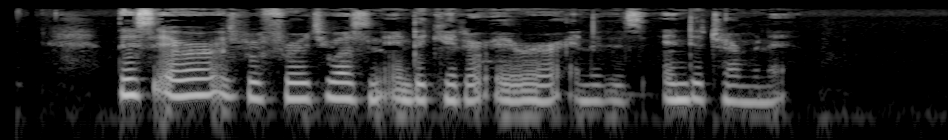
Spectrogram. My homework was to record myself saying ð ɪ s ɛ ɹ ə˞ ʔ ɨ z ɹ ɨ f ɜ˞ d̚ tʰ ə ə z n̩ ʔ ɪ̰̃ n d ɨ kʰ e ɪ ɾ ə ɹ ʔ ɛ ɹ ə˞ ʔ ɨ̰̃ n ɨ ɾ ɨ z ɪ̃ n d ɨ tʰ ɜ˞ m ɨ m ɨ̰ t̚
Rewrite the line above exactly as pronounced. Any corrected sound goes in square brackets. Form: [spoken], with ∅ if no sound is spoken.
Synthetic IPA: ð ɪ s ɛ ɹ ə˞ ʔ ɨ z ɹ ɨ f ɜ˞ d̚ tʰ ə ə z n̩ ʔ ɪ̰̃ n d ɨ kʰ e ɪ ɾ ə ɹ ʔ ɛ ɹ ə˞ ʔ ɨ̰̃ n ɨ ɾ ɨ z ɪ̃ n d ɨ tʰ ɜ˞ m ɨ [n] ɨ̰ t̚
